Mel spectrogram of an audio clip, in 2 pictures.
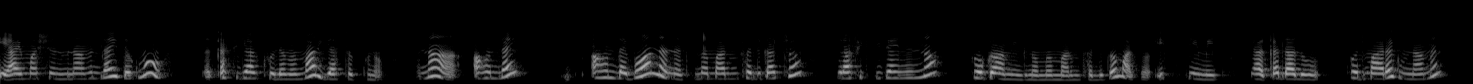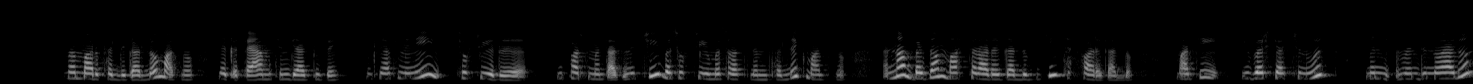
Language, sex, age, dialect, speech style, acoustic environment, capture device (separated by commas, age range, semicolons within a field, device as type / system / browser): Amharic, female, 18-24, Ethiopia - Addis Ababa, relaxed, silence, mobile / Linux / Chrome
